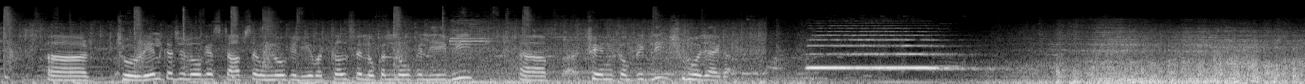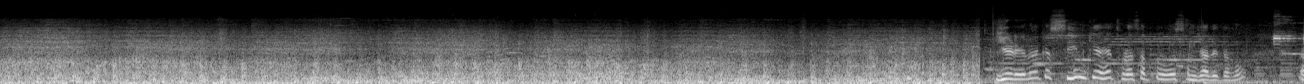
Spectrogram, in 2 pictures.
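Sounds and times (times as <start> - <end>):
train wheels over rails: 0.0 - 9.0, 9.7 - 23.0
train horn: 8.0 - 10.0.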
